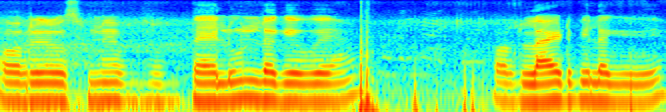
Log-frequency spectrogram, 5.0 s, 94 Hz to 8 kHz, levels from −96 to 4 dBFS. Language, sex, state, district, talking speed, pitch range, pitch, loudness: Hindi, male, Bihar, Vaishali, 145 wpm, 145-155 Hz, 150 Hz, -17 LUFS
